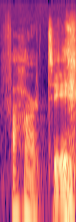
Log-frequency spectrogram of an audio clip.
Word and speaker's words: Faherty: How do you pronounce it? Faherty? No, there's a brand, and it's a high-end brand. Faherty.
